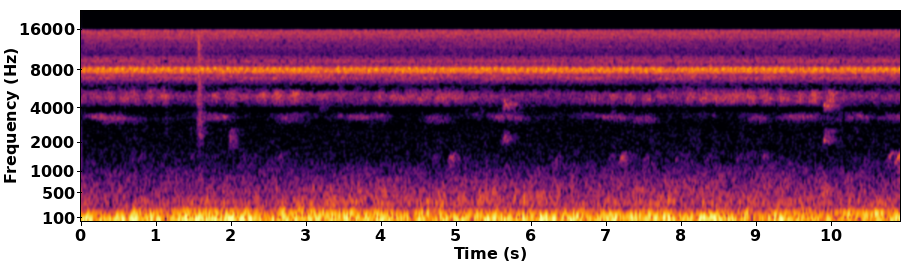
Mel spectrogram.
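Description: A steady high-pitched insect chorus drones without a break over a low steady rumble, with a few faint short chirps and a single light click.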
